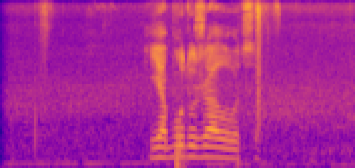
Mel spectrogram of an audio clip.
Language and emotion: Russian, neutral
